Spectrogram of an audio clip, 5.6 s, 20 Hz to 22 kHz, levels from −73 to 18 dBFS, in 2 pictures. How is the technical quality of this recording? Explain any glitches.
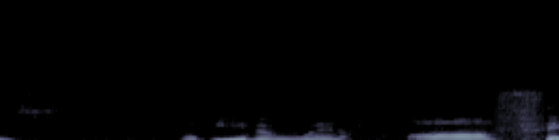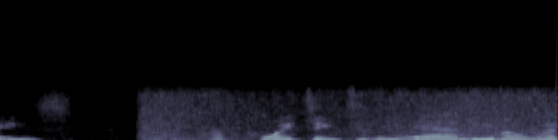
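The recording has two audible glitches, both caused by the noise suppressor in the call chain.

Noise suppressor artifacts run through the whole clip. The suppressor sorts the signal, frame by frame, into bands it judges to be steady noise and pulls those down by about 20 dB. The background therefore dips in the gaps between phrases and rises again under the speech. After about 3.5 s the room noise rises by about 13 dB and the suppressor works harder against it.

Speech cut by the noise suppressor occurs from 2.51 to 2.71 s, right after "that even when all". The suppressor mistook part of the speech for noise and turned it down along with the background, by as much as about 11 dB. Over roughly a sixth of a second the sound fades and seems swallowed, as if a soft consonant or word ending were dropping out.

The band stops at 8 kHz, which is consistent with an Opus call path at around 32 kbps.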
